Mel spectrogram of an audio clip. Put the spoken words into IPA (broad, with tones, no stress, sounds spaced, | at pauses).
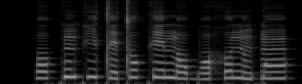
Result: ɔ˦ k ũ˦ k i˦ t e˧ t o˦ k e˦ n ɔ˧ b ɔ˧ h o˦ n ũ˧ k͡p ɔ̃˦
